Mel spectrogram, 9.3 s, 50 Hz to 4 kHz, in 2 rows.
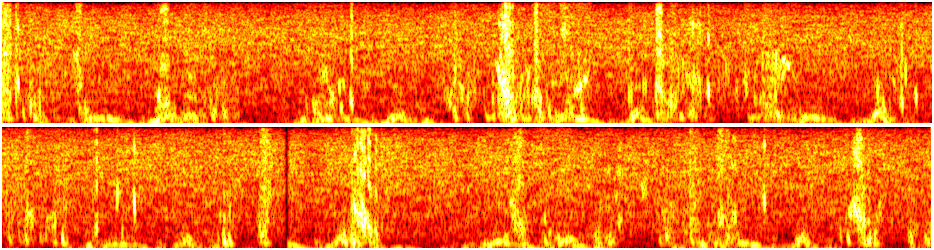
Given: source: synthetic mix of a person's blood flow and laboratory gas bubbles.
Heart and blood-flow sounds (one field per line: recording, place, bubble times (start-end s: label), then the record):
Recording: Doppler ultrasound of blood flow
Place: precordium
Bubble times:
0.00-0.32 s: bubbles
0.35-0.49 s: bubbles
0.74-1.20 s: bubbles
1.48-1.78 s: bubbles
2.18-2.96 s: bubbles
3.10-4.00 s: bubbles
4.34-4.60 s: bubbles
4.65-5.01 s: bubbles
5.08-5.16 s: bubbles
5.20-5.35 s: bubbles
5.72-5.84 s: bubbles
5.91-6.02 s: bubbles
6.32-6.55 s: bubbles
7.14-7.50 s: bubbles
7.59-7.77 s: bubbles
7.83-8.37 s: bubbles
8.43-8.49 s: bubbles
8.81-9.08 s: bubbles
9.16-9.30 s: bubbles
From the record:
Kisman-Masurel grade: 343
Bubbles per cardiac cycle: rolling drumbeat, 9 or more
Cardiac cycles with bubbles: 100%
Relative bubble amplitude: loud (0.450 to 0.775)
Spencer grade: 3 (all of the cardiac periods contain showers or single bubble signals, but not dominating or overriding the cardiac motion signals)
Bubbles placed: anywhere in the cardiac cycle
